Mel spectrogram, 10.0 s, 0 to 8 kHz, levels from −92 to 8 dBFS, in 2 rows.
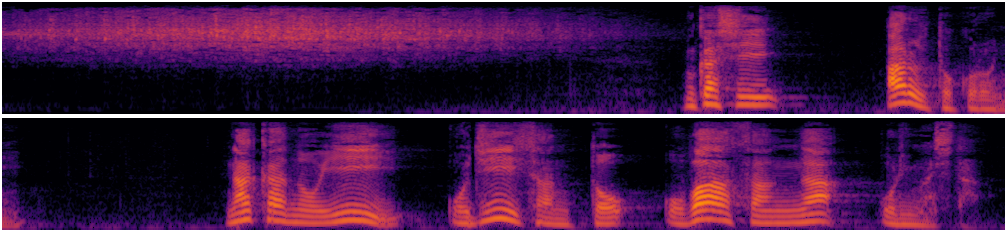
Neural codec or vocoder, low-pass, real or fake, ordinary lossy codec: vocoder, 44.1 kHz, 128 mel bands every 256 samples, BigVGAN v2; 7.2 kHz; fake; MP3, 64 kbps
